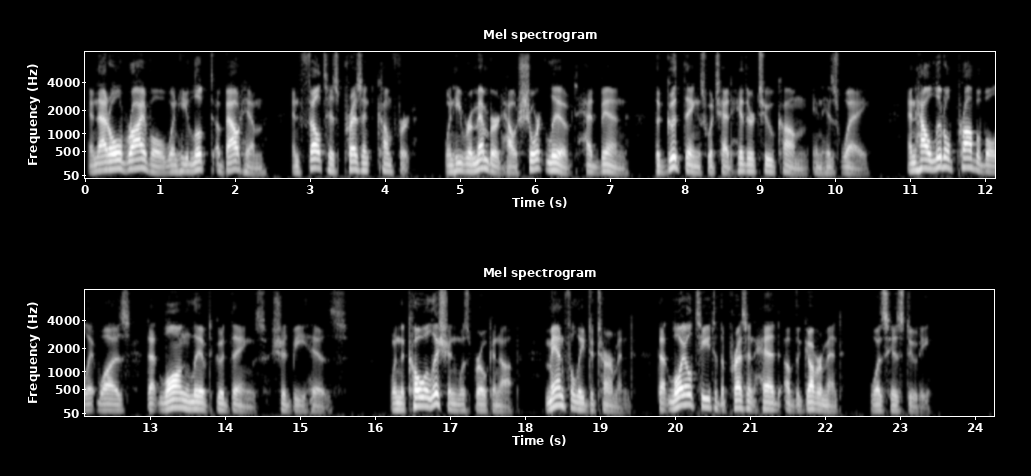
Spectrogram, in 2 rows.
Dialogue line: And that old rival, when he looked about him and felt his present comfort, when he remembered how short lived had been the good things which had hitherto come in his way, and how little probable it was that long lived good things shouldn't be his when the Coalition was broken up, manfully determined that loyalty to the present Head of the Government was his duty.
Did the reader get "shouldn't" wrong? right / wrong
wrong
